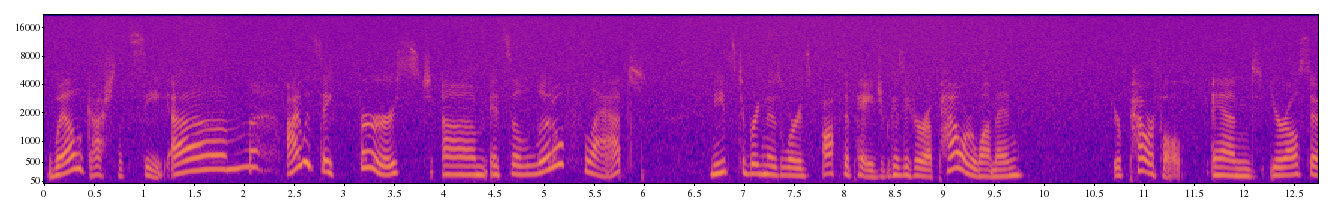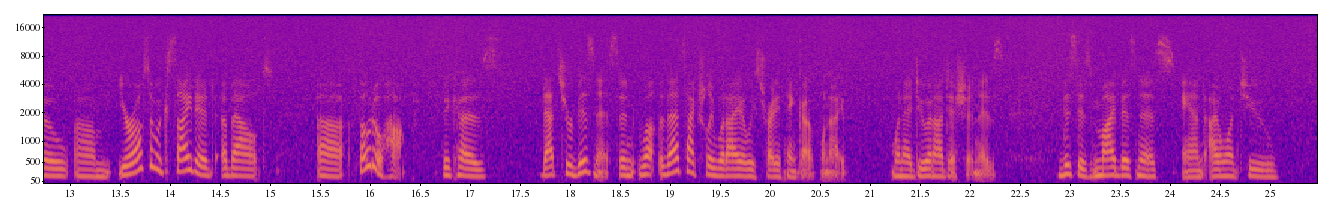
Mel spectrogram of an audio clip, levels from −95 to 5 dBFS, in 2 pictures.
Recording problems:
hiss; loud; throughout; 9 dB below the speech

